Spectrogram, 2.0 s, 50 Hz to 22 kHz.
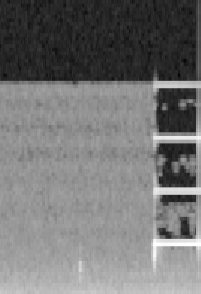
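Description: Milwaukee M12 Sub-Scanner stud finder's beeper comes on suddenly about one and a half seconds in with a steady high-pitched tone that holds. It is the scanner's audio signal that it is over the centre of a wood stud.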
